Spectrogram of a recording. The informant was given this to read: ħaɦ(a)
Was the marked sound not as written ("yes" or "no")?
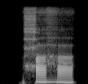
no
